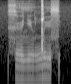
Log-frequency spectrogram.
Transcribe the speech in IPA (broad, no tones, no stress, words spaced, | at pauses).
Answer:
xølʲøu̯ ŋ͡ǃys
